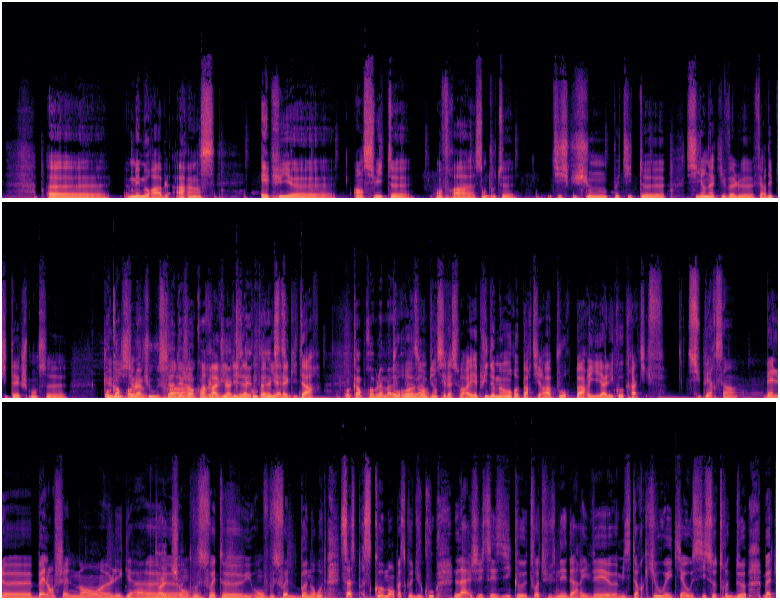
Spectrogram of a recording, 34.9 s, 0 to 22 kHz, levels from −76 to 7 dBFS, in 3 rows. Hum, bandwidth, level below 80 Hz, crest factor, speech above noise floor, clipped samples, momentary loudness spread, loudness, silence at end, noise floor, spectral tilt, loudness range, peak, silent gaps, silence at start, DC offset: none; 16 kHz; -36 dBFS; 16 dB; 23 dB; under 0.1%; 9 LU; -18 LUFS; 0 s; -40 dBFS; -5.5 dB/octave; 5 LU; 0 dBFS; none; 0.2 s; under 0.1%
